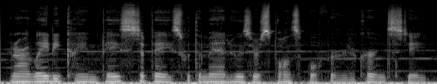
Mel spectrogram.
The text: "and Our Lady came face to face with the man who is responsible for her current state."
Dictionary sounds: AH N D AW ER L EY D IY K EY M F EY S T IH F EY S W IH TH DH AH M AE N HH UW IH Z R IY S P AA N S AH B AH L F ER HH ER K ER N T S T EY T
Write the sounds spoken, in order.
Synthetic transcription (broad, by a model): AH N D AW ER L EY D IY K EY M F EY S T IH F EY S W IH DH AH M AE N HH UW IH Z R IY S P AA N S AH B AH L F ER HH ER K ER N T S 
